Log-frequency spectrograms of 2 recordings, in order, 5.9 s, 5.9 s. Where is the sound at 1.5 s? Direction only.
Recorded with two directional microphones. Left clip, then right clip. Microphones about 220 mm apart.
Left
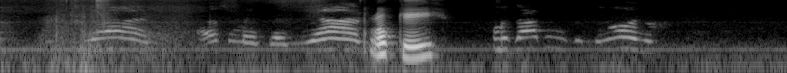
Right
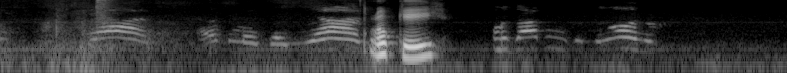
20° right (ahead or behind).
